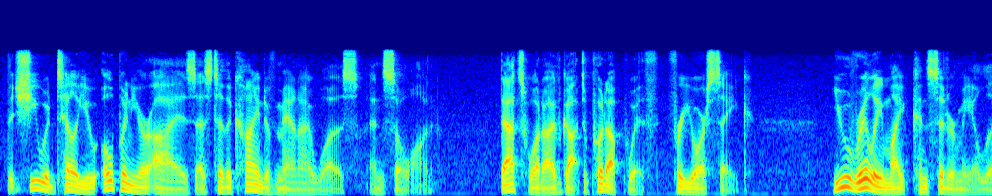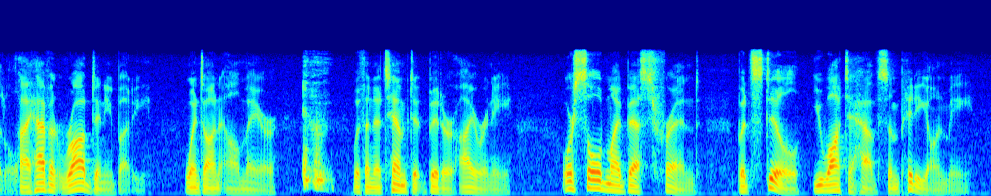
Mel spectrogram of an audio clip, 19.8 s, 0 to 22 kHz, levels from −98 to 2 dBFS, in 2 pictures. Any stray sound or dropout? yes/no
yes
